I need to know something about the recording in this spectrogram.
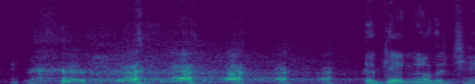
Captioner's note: audience laughs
